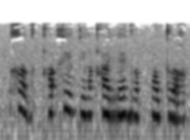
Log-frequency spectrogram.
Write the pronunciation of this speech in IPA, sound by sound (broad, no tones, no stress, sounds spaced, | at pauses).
x ʌ ɡ | qʰ ʌ ʔ x e l k e l ə qʰ e r ɛ ɡ w ʌ pː ɒ w t̪ ɤ ʁ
